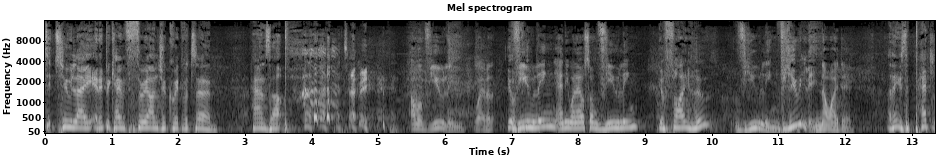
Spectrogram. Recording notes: LIVE from Dingwalls in Camden!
